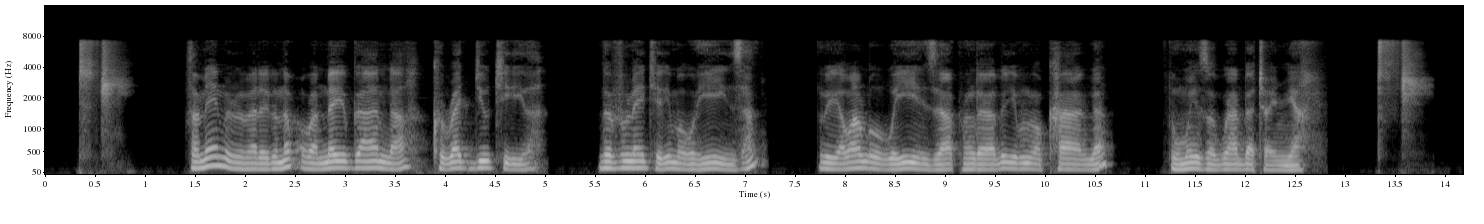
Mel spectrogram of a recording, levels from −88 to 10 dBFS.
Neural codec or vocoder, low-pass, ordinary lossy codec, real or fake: codec, 16 kHz, 0.5 kbps, FunCodec, trained on LibriTTS, 25 frames a second; 7.2 kHz; none; fake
